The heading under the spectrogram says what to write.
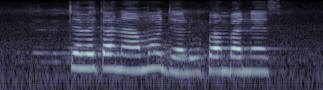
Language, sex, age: Venda, female, 28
